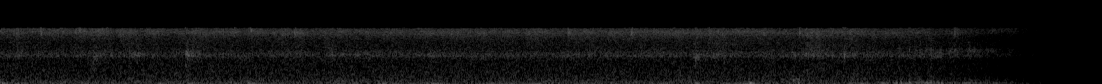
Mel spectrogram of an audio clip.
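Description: Steady faint hiss with a few faint ticks, fading out about ten seconds in.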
